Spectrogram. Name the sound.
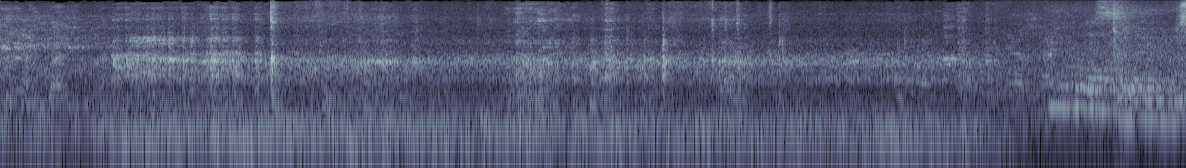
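Blambangan Express passenger train arriving at Jember station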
